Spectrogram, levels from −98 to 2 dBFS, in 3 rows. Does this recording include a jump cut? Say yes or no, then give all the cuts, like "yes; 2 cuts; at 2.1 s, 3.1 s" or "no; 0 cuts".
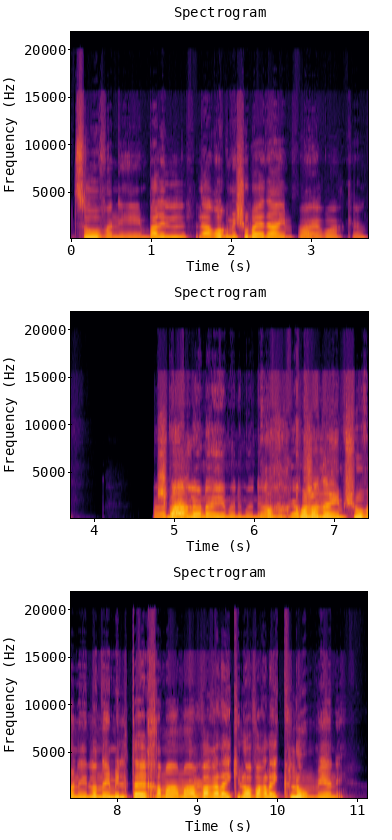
yes; 1 cut; at 2.8 s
